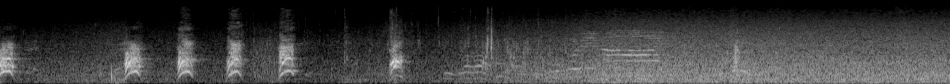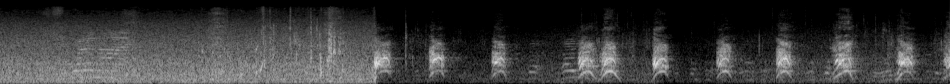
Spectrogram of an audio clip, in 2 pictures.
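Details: Jack Russell Terrier swimming and barking: sharp, short barks repeated about every half second, interrupted by several seconds of loud splashing water, then resuming in a quicker run of a dozen or so barks.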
